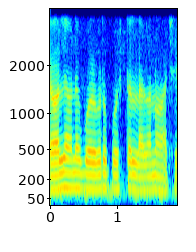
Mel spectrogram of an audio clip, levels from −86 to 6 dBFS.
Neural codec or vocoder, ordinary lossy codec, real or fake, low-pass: none; none; real; 3.6 kHz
